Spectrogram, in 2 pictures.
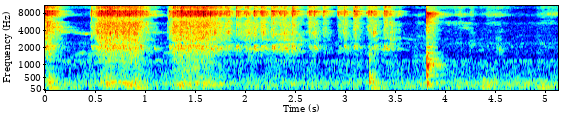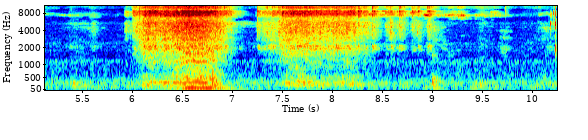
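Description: A sewing machine stitches a churidar V-neck in short bursts, rapid whirring runs starting and stopping with clicks and fabric handling between them, close by.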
